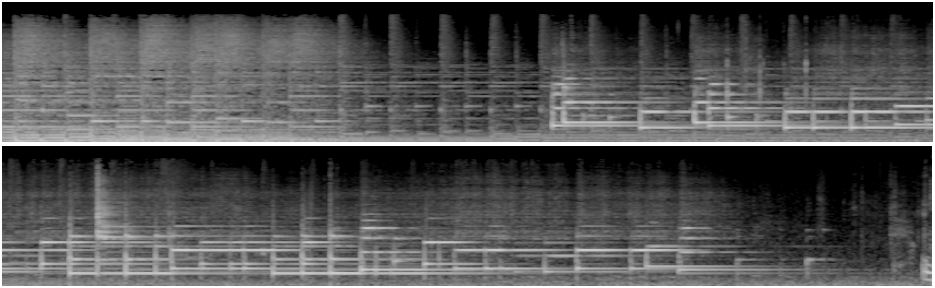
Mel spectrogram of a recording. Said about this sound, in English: Those beautiful sounds you just heard were from Daniel playing a steel drum that we have here. So, Daniel, describe this steel drum.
